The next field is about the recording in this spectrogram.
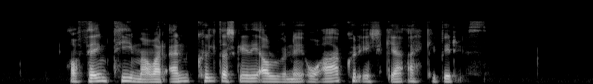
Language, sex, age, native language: Icelandic, male, 20-29, Icelandic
